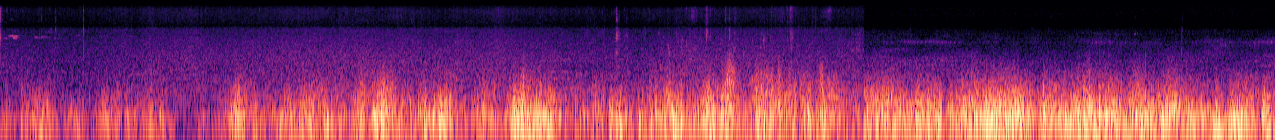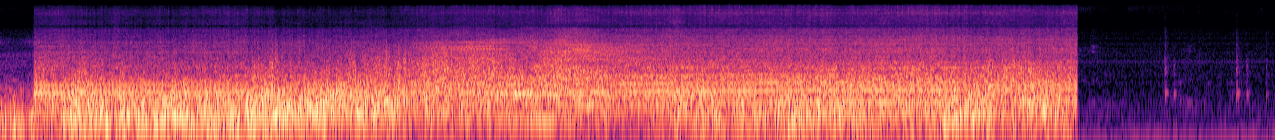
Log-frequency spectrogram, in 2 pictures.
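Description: Gusty wind buffeting the camcorder microphone. From about halfway through, a steady motor drone at one constant pitch takes over and cuts off abruptly near the end.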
